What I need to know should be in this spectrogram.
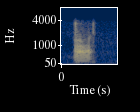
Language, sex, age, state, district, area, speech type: Assamese, male, 30-45, Assam, Goalpara, urban, conversation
